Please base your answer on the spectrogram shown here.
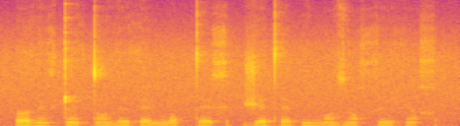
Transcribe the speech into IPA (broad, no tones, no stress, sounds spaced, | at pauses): ʌ ð ɛ̃ x ʈ ɛ̃ θ t ɔ̃ ð ɘ θ ɛ ŋ ɔ p t̪ ɛ x | ʒ ɛ t̪ʰ ɛ p ĩ ŋ ɔ̃ z õ χ x ɘ h ɛ̃ χ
